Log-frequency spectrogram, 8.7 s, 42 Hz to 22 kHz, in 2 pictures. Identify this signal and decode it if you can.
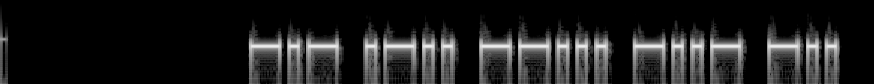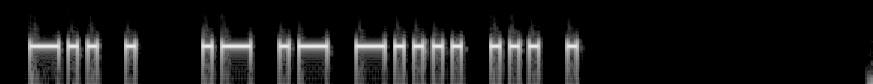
Morse code, heard as a keyed tone, about 25 wpm, 700 Hz. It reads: KL7XD DE AA6SE
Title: USA Callsign DE Callsign - 5 Characters - 25wpm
